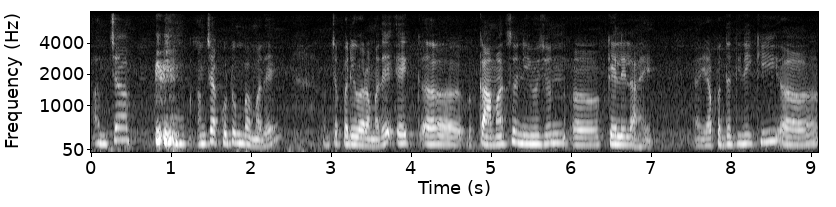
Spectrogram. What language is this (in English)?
Marathi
